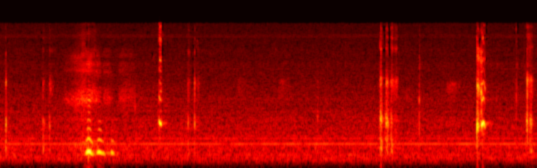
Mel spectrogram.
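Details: One-month-old baby boy with hiccups: short, sharp catching sounds recur several times over eight seconds.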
